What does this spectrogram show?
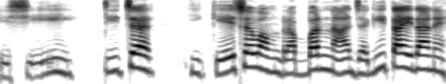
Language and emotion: Kannada, disgusted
